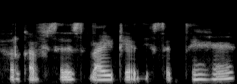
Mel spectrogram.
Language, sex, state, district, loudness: Hindi, female, Uttar Pradesh, Etah, -21 LUFS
